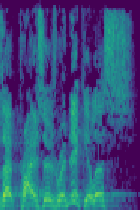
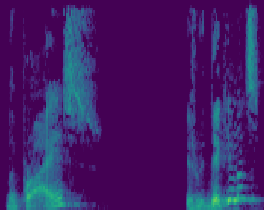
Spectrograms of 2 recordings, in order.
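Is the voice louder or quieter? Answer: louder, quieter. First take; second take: louder; quieter. First: It is said at normal loudness, as a statement. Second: It is said in a lowered voice, as a question. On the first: The speaker makes a complaint about the price. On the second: The complaint is turned back for the other person to justify.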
